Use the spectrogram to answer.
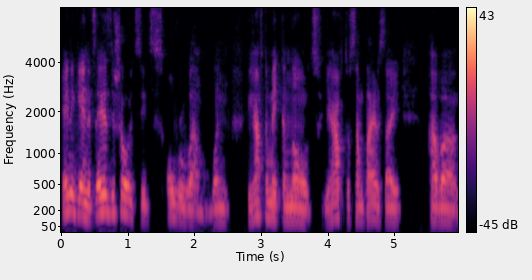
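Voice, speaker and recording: Against a quiet background, a man with a non-native accent speaks at a medium pitch and a fairly quick pace, his intonation lively. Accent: foreign. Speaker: online seller. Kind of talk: casual interview.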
